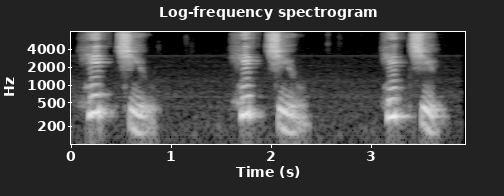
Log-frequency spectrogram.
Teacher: cuando tengamos una palabra que termina con T y otra que empieza con Y, esa combinación va a sonar como una CH · Entonces suena como una CH cuando combino la T con la Y.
